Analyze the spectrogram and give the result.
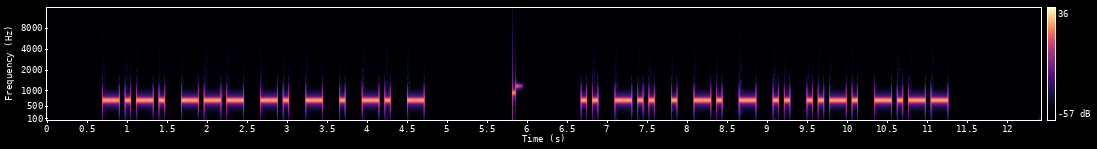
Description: Morse code, heard as a keyed tone, about 17 wpm, 700 Hz. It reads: CONTENT IDENTIFY
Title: Sentences from Top 900 Words - New Word Drill - 17wpm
